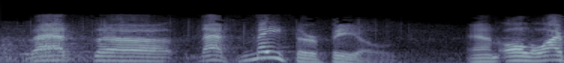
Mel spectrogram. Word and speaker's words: Mather Field: here it is Mother's Day and we're at mother Fields that's uh that's Mather field and although I pronounced it wrong last week I and speaking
